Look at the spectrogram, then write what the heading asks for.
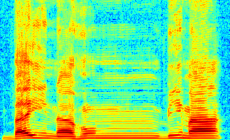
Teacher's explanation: মিম সাকিনের পরে বা এসেছে বা হলো শাফা এর অক্ষর এজন্য এখানে গুন্না করে পড়তে হবে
